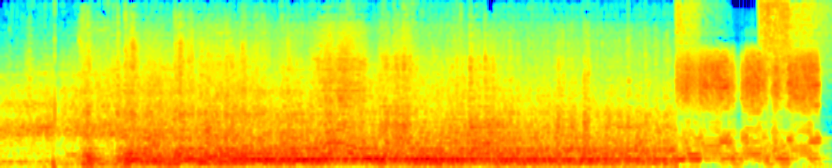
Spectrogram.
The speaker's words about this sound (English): Gentlemen, start your engines!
